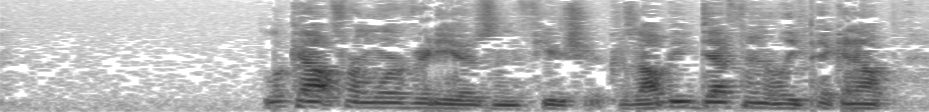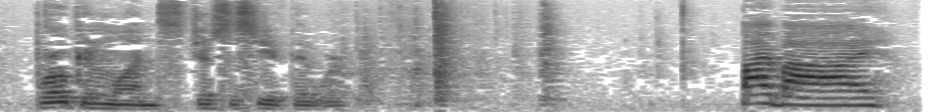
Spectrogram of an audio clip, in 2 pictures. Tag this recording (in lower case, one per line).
speech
